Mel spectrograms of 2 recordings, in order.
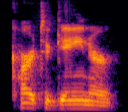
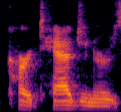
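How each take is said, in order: First: The G is pronounced hard, as in 'go'. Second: The G is pronounced soft, as in 'gem'. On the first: The speaker calls it right. "with a hard G" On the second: The speaker calls it wrong. "not the Cartaginers. It's incorrectly done frequently"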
